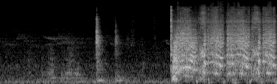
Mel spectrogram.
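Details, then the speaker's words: Barn-find Willys Jeep four-cylinder, year unknown: quiet, then starter spins the engine steadily with no firing; no spark at the plugs despite spark at the points and power at the coil; cranks, no start. "Still no spark. We got spark at the points, power at the coil."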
